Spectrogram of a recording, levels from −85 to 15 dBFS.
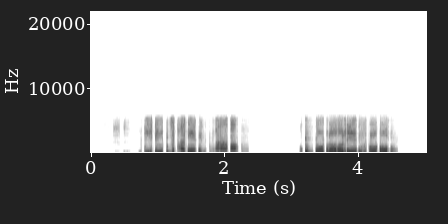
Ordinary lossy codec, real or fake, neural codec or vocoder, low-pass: Opus, 16 kbps; fake; codec, 24 kHz, 1 kbps, SNAC; 5.4 kHz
